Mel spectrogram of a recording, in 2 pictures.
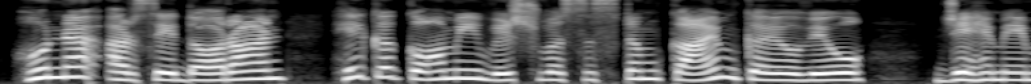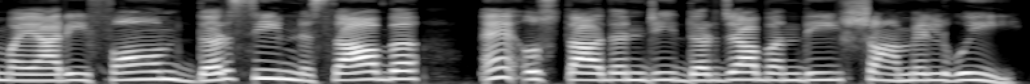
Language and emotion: Sindhi, neutral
